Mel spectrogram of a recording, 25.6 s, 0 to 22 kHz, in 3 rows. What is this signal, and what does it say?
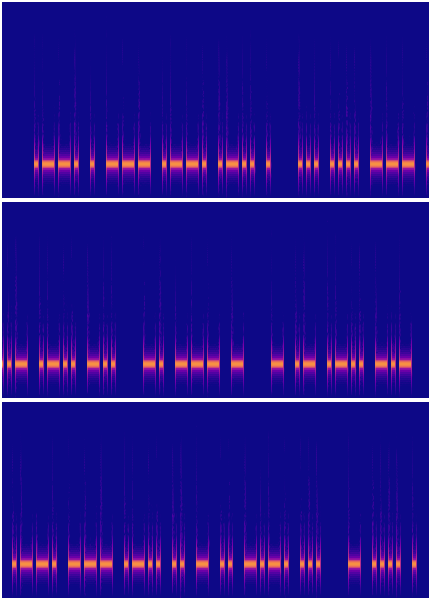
Morse code, heard as a keyed tone, about 15 wpm, 700 Hz. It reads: PEOPLE SHOULD NOT TALK POLITICS THE
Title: Sentences from Top 1000 Words - Review Part 6 - 15wpm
